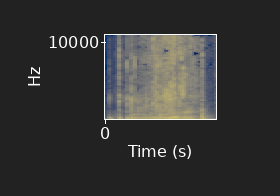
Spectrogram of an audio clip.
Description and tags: grattement sur un carton alveolé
